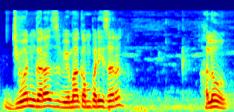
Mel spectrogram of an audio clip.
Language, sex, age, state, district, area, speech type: Marathi, male, 60+, Maharashtra, Palghar, rural, spontaneous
